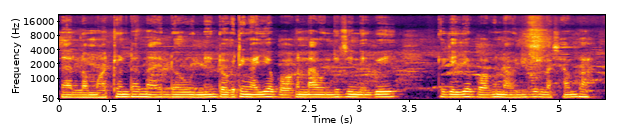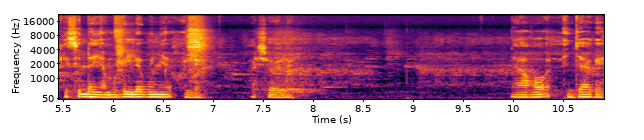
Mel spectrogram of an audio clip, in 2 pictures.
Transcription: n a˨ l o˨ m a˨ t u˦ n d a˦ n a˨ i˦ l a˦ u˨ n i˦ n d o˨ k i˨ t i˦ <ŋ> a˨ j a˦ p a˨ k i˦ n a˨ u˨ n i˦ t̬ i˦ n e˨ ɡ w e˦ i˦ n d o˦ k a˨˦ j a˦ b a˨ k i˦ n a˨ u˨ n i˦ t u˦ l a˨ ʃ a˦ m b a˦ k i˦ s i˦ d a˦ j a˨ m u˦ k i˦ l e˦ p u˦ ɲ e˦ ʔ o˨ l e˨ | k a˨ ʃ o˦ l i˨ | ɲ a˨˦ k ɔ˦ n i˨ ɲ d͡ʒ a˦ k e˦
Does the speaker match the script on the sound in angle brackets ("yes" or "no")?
yes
